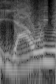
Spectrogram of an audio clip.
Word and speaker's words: Yowie: was like, "Are you sure that's how it's pronounced? It sounds like hentai." It's Yowie, guys.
